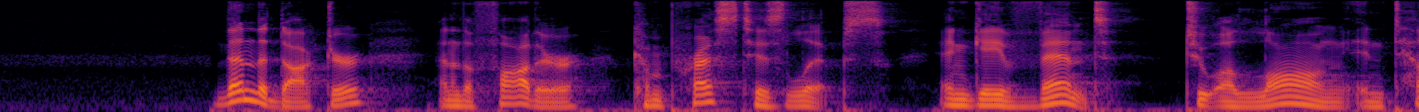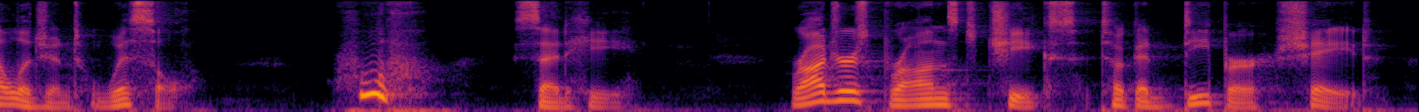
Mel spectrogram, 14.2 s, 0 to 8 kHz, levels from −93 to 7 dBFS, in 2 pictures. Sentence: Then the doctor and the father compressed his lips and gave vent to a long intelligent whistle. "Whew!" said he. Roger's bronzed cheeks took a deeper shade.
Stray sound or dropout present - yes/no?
no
